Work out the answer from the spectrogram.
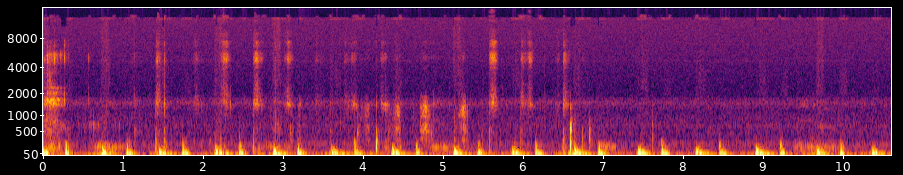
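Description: Steady heartbeat of soft, low, paired thumps, about 80 beats a minute, with a faint hum behind it.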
